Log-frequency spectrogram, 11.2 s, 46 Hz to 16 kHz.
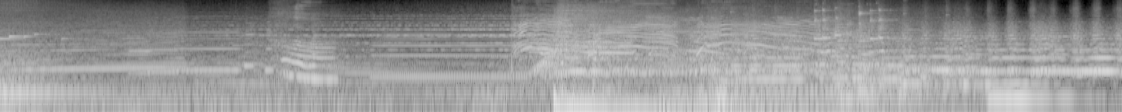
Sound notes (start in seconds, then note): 0.3 both sigh; 5.0 shouting, screaming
